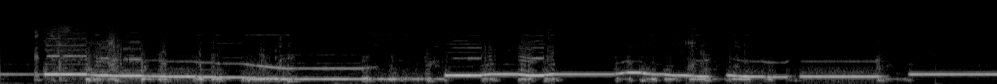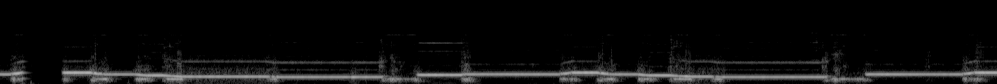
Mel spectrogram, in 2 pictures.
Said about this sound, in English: It's going to be kind of more me just playing random notes here on a undersized keyboard.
